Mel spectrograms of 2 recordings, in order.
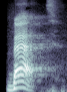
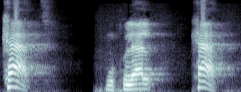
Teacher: waxoogaa wuu yara fidsan yahay shaqal dheerna ma ahan dhawaqiisna waxoogaa a'deena caadiga camal waaye waxaan leenahay a sida bat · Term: short single vowel sounds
